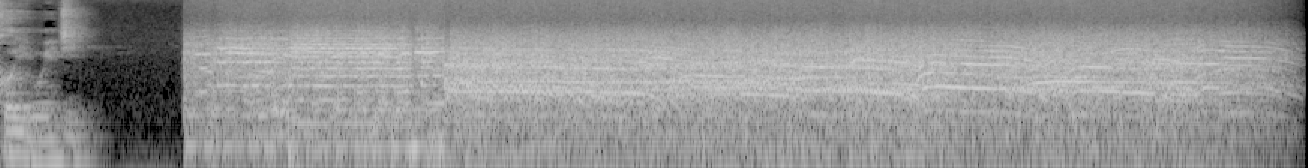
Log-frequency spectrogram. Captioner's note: cheers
